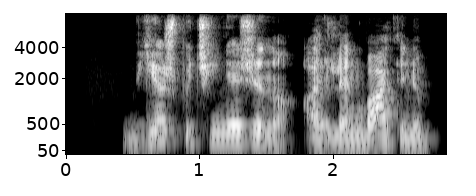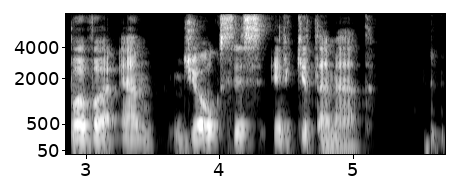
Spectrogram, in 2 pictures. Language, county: Lithuanian, Šiauliai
